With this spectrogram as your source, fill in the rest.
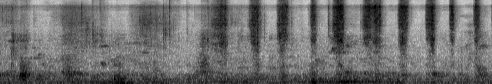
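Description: Chopped herbs slide off a board onto a metal plate.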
